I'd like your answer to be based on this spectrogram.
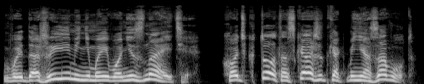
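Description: A man's voice: big pitch swings, unhurried, no echo, clean studio sound, heavily acted. A man voicing a panicking male police captain who shrieks and stammers in desperation. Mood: hysterical. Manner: shrill, screaming and stammering.

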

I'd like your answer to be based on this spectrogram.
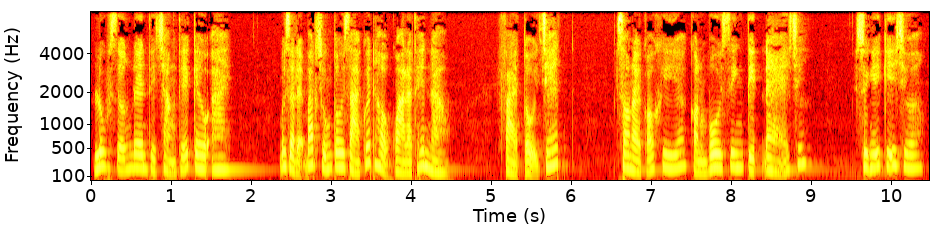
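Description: A woman's voice: mid-range voice, animated, a little fast, dark tone, husky. A woman voicing a contemptuous older woman doctor who lectures her patients. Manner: scornful and preachy.

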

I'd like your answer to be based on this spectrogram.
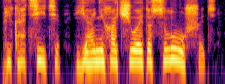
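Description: A woman's voice: lowish voice, steady tone, takes it slowly, a little mellow, no room sound. A woman voicing a frightened yet firm middle-aged mother arguing with a kidnapper. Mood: agitated. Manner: agitated, firm. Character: frantic but stubborn middle-aged mother.

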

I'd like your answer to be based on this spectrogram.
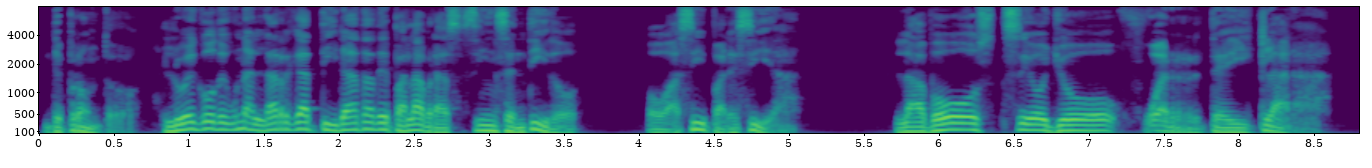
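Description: A man narrating an audiobook with expressive storytelling. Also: medium pitch, unhurried, vocal fry, no echo, clean studio sound.

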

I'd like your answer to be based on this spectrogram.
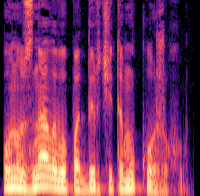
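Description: Male narrator, dramatic literary reading, animated pitch, dry close-mic sound. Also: quick pace, no echo. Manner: expressive, varied reading. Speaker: audiobook reader.

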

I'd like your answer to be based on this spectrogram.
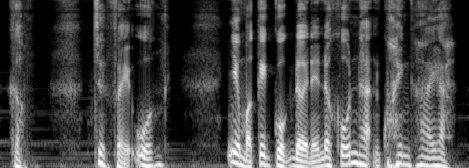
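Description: A man's voice: medium pitch, lively intonation, a little fast, darkish tone, no echo, faint music behind, voice pushed up, close to an everyday voice. A man voicing a grieving middle-aged father, drunk and bitter. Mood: bitter grief. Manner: bitter, agitated.

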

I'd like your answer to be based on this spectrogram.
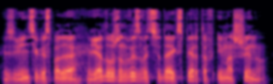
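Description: A man voicing a brisk, eager police bailiff who barks orders in an official tone. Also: low-pitched, lively intonation, a bit bright, no room sound, studio quality.

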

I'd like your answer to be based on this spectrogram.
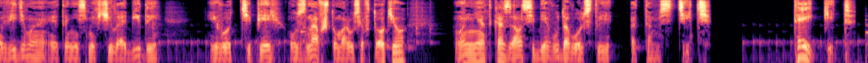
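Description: A man reading a novel aloud as an audiobook, in steady, measured narration. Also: low-pitched. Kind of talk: scripted narration.

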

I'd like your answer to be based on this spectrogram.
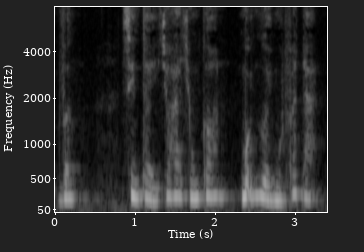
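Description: A desperate young woman begging her father, as a woman narrator plays her. The voice is dark, mellow and very breathy. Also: a little high, fairly even intonation, moderate pace. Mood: pleading. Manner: pleading, begging. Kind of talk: audiobook reading.

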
